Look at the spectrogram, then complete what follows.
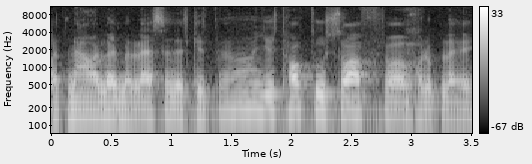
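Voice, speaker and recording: A man's medium-pitched, dark, mellow voice with a Vietnamese accent and ordinary pitch variation. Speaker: actor. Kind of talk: interview.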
